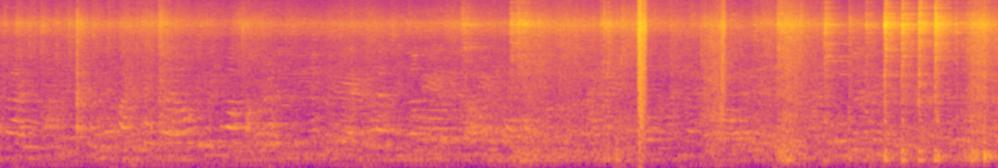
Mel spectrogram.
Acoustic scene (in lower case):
cafe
